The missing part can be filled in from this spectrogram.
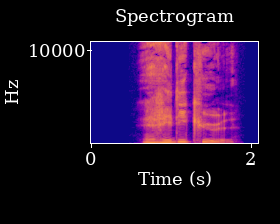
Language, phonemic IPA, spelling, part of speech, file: German, /ʁidiˈkyːl/, ridikül, adjective, De-ridikül.ogg
- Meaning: ridiculous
